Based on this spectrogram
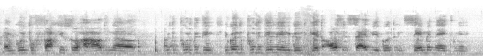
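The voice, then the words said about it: Put-on foreign accent. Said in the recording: “This is a wonderful accent.”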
